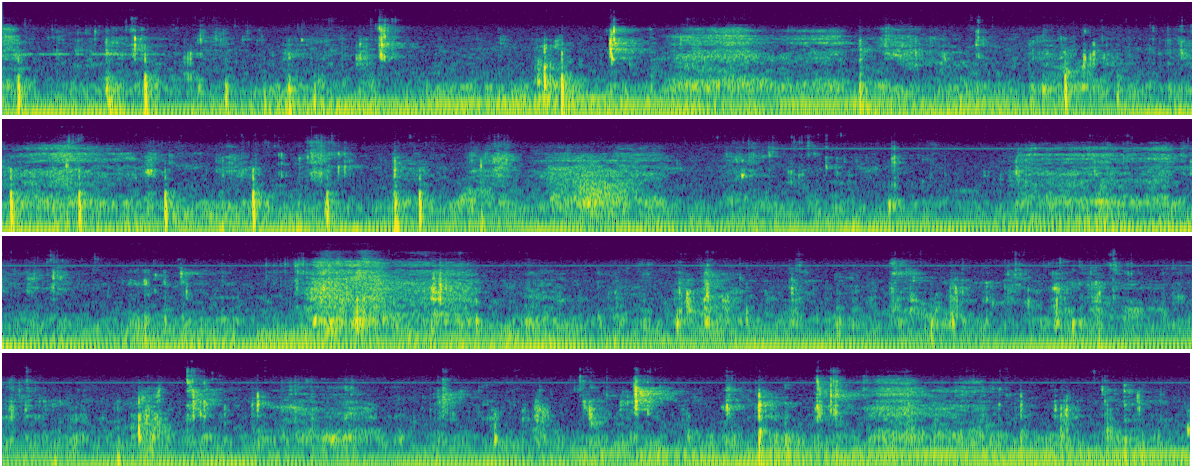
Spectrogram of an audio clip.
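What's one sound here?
A man chews wetly close to the microphone.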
